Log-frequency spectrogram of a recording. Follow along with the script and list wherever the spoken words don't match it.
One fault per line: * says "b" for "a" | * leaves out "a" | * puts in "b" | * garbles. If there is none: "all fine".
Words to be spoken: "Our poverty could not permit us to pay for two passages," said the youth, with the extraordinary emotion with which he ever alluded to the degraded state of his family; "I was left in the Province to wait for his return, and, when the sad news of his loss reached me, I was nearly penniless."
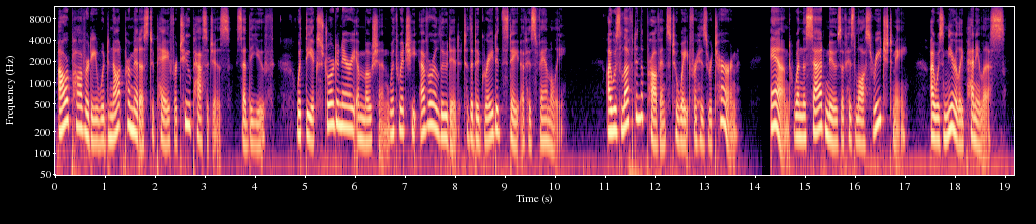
* says "would" for "could"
